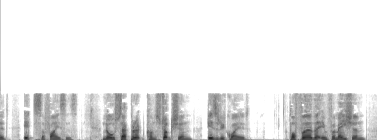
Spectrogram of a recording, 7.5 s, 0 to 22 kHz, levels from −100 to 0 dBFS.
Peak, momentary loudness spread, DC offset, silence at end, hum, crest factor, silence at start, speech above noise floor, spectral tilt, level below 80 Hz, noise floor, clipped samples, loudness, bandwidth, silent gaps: -10 dBFS; 15 LU; under 0.1%; 0.25 s; none; 20 dB; 0 s; 45 dB; -6 dB/octave; -50 dBFS; -73 dBFS; under 0.1%; -29 LUFS; 7.6 kHz; none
